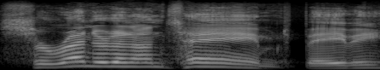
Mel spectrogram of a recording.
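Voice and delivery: high but contained put-on calling out. Retelling what a man yelled at the speaker, imitating someone yelling out. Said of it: "He yells out".

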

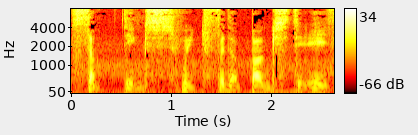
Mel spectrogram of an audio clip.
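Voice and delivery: slow, warped, distorted, twisted voice. Retelling a comic where a voice comes from the tv: twisted voice. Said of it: "we get that same twisted voice again".

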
